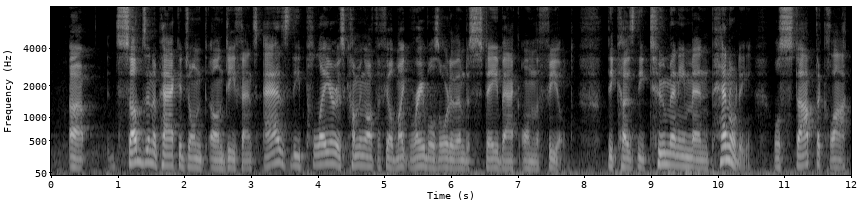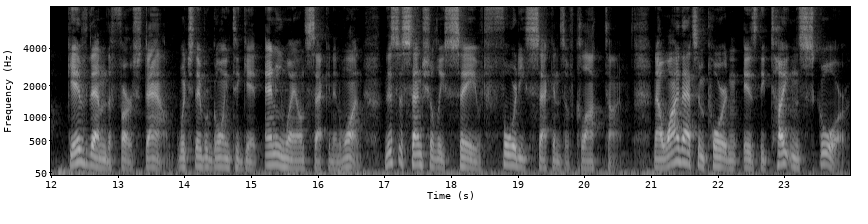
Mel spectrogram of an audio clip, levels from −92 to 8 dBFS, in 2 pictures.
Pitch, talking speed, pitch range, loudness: 115 Hz, 170 wpm, 100-135 Hz, -32 LUFS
